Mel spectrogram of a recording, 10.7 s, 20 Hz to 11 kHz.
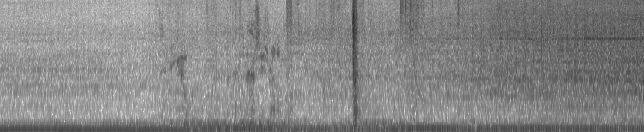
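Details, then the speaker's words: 1989 Ford Fox-body Mustang after exhaust modification and smog pump delete, cold start on jack stands: deep lumpy idle with a faint puffing tick on exhaust pulses from a small leak at one shorty header clamp; fix is tightening its two bolts. "We've got a little bit of an exhaust leak up at one of the shorty headers, but other than that, it sounds pretty dang good. I'll just have to tighten up the two bolts on that clamp, fix that."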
